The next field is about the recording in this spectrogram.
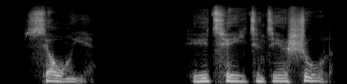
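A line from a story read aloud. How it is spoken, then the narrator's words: Low laugh. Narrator (Chinese): 萧白不由得低声笑了出来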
